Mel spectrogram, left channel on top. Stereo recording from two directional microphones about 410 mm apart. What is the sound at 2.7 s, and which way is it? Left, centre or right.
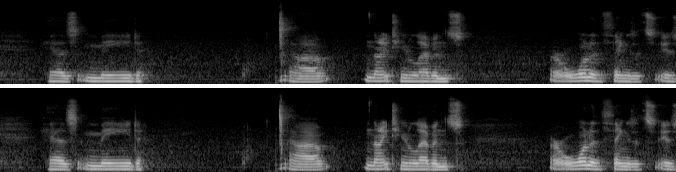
Speech, centre.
